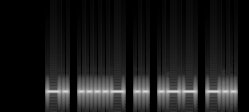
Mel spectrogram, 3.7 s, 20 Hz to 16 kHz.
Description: Morse code, heard as a keyed tone, about 20 wpm, 700 Hz. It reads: N4IWD
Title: USA Call Signs - 5 Characters - Repeated 3x - 20wpm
